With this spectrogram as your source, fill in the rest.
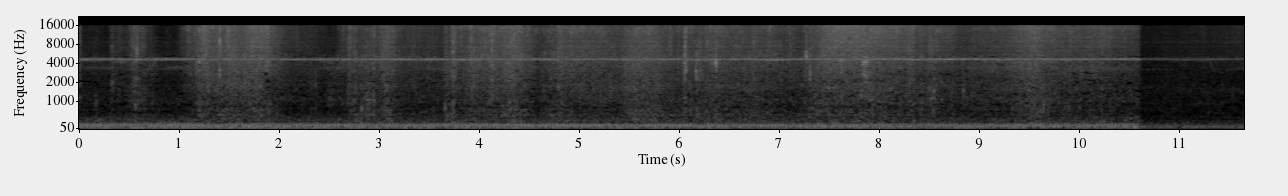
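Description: Cut grass stalks rustle as they are handled.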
